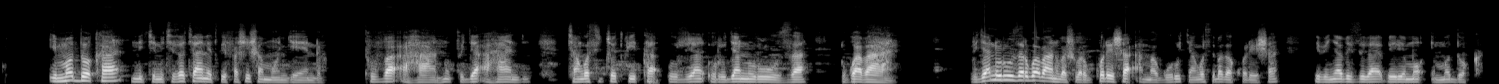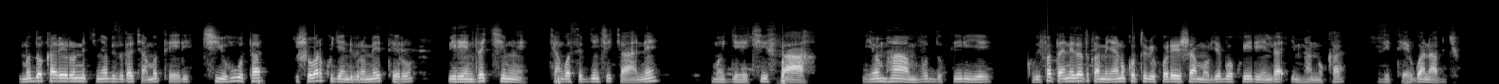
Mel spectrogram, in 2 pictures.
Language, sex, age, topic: Kinyarwanda, male, 18-24, government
